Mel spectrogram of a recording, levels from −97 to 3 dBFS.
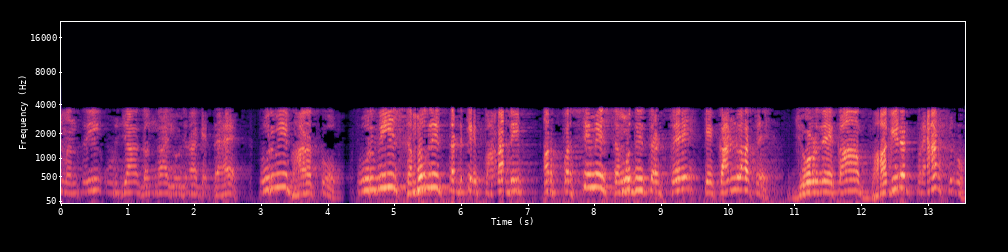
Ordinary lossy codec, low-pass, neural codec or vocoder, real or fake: none; 3.6 kHz; vocoder, 24 kHz, 100 mel bands, Vocos; fake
